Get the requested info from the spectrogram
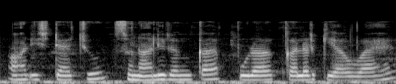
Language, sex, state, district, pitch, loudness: Hindi, female, Bihar, Vaishali, 190 Hz, -15 LUFS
